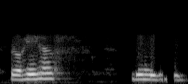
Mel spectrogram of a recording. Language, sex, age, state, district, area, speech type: Assamese, female, 18-30, Assam, Dibrugarh, rural, conversation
